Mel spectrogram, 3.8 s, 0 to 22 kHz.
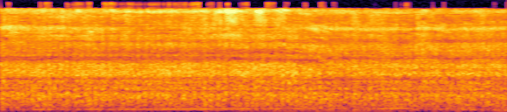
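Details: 1930s Primus 70 pressure camp stove, restored with new jet and running on Coleman fuel. Steady, even roar at full flame without sputtering or surging; residue at the cap and owner suspects a new cap seal needed. Normal burner roar.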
